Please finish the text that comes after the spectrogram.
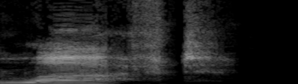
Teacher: it makes that ah sound instead of an O sound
